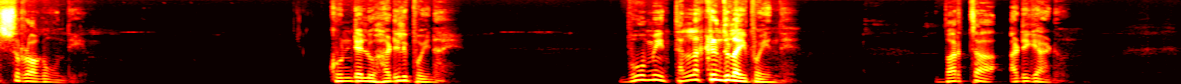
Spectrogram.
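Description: A man speaks into a microphone with feeling, in short phrases separated by pauses.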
